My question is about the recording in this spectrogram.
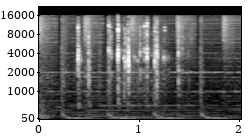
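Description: Electronic music with a steady beat, with a keyboard-typing sound effect on top: a quick run of sharp clicks from about half a second in to just past one second.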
